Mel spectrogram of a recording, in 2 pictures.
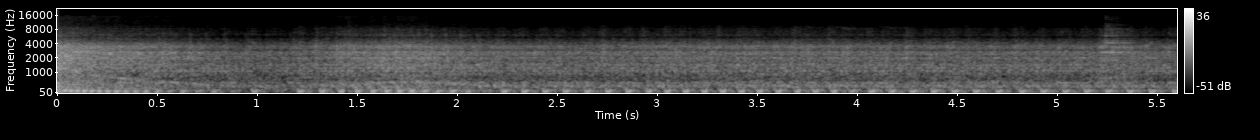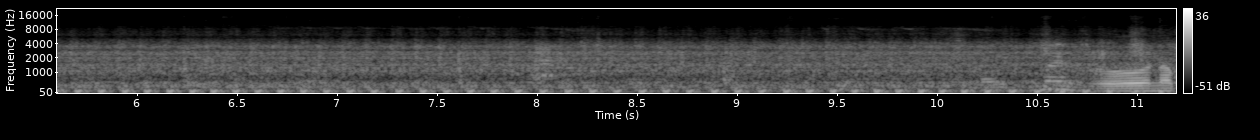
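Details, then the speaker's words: Rusi Gala scooter after its V-belt, hardened by CVT heat and causing a rubbing noise, was replaced. Even, steady idle thumps with no scraping or rubbing from the belt side; the CVT sounds healthy and the rubbing noise is gone. "bale nawala na yung parang tunog na kumikiskis mga sir"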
